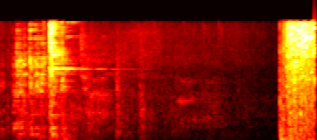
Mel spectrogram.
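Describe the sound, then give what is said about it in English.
Window glass smashes as a man crashes through it during a rainy-night attack. A sudden loud, harsh crash bursts in at the very end, following softer scattered knocks and rustling. “Jason crashes through the window behind Clay, grabbing him.”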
